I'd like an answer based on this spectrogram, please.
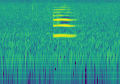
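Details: House cat replying to its owner indoors with a short, clear meow of about a quarter second, quiet room behind it.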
